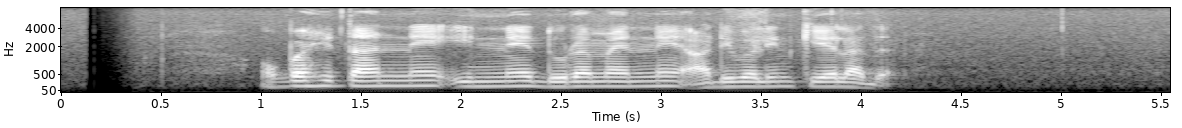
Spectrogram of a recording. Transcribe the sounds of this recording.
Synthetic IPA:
obəɦit̪anːeːʔinːeːd̪uɾəmænːeːʔa̰ɖiʋəlinkijəlad̪ə

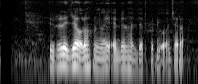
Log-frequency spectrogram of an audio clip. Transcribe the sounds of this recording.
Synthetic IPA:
ɾiɾed͡ʒaɔlɔhŋiŋaliʔɛ̰dɛnɦad͡ʒat̪kərdḭwa̰wa̰ɲt͡ʃaɾa̰

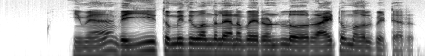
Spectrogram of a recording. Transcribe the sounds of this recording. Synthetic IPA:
imeʋejit̪omːid̪iʋɐnd̪ɐlɐinɐbʱɐjɾe̞ɳɖulo̞ːɾaːjʈɐmɔd̪ɐlupɛʈːa̰ːɾu

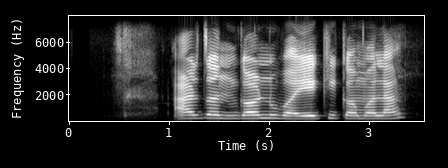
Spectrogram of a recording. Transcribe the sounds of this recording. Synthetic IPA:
a̰rd͡zʌnɡʌrnubʱʌekikʌmʌla

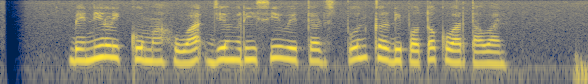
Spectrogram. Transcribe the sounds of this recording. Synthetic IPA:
bɛnilikumahuaʔd͡ʒɨŋrisiwit̪ərspʊnkɨrdipɔt̪ɔkəwart̪awan

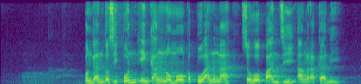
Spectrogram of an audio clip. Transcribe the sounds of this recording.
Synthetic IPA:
pəŋɡant̪ɔsipʊniŋkaŋnɔmɔkəb̥o̤anəŋahsɔɦɔpaɲd͡ʒiaŋɾaɡ̥a̤nḭ

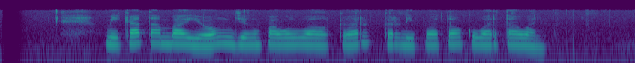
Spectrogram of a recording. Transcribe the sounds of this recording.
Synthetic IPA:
mikat̪ambajɔŋd͡ʒɨŋpaulwalkərkɨrdipɔt̪ɔkuwart̪awan

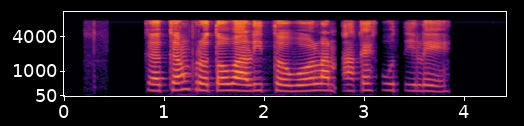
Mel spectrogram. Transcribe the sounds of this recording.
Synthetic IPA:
ɡ̥ä̤ɡ̥a̤ŋb̥ɾo̤t̪ɔwalid̪̥ɔ̤wɔlanakɛhkut̪ile

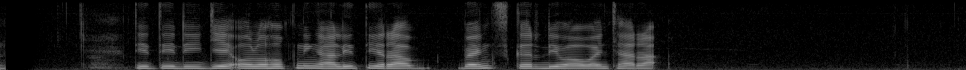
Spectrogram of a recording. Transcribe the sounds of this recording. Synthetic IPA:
t̪it̪idid͡ʒɛʔɔlɔɦɔkniŋalit̪iɾa | bɛŋkskɨrdiwawaɲt͡ʃaɾaʔ

